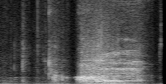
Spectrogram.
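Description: A person's voice letting out a loud, heavily distorted burst about a second in, after some quieter sounds.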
